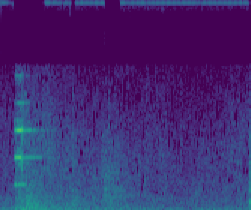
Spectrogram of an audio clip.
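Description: A brief sharp clink just after the start, ringing at a few high pitches as it fades, then quiet room tone with faint rustling.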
